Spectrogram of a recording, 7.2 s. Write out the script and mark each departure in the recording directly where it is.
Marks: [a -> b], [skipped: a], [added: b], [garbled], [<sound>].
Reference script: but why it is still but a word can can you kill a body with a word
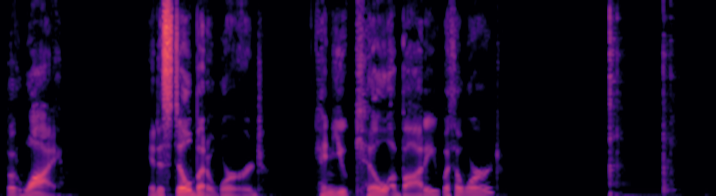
but why it is still but a word can [skipped: can] you kill a body with a word [tap]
